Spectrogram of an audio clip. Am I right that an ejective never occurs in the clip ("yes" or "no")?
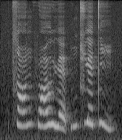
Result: yes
